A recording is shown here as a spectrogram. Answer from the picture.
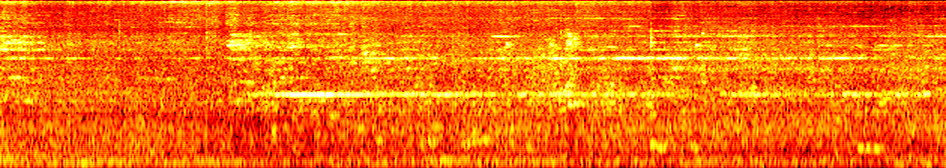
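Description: Freight cars rolling past close by, their wheels rumbling steadily on the rails, with a thin, steady wheel squeal setting in about two seconds in.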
